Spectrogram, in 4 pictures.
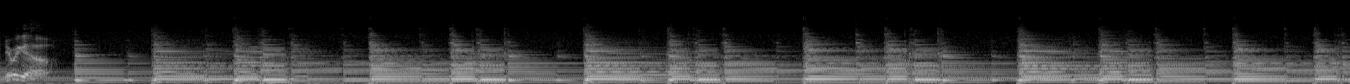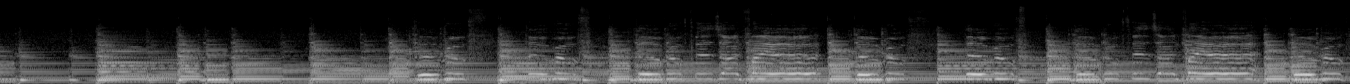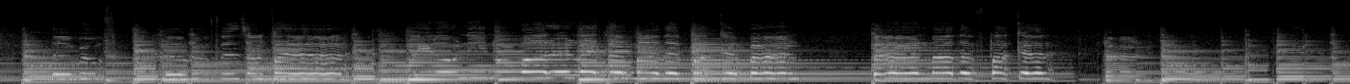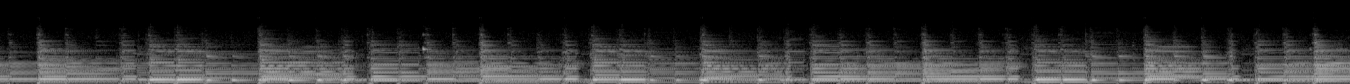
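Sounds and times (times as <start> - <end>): acoustic guitar strumming: 0.0 - 54.0
person singing: 17.3 - 39.4.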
